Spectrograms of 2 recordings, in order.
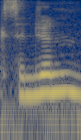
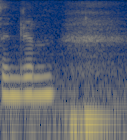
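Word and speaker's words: St John: it might be like Sinjin which is spelled Saint John but it's pronounced Sinjin and maybe Guildford is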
